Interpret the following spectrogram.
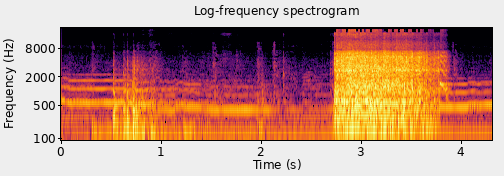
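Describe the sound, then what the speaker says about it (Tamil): A mixer grinder whirs loudly for about a second while powdering almonds, pistachios and cashews, a short burst of grinding noise that starts abruptly and cuts off, following quieter kitchen handling sounds. "இப்போது இந்த பாதாம், பிஸ்தா, முந்திரியை மிக்சியில் சேர்த்து கொரன்னு பவுடர் பண்ணி எடுத்துக்கலாம்."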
